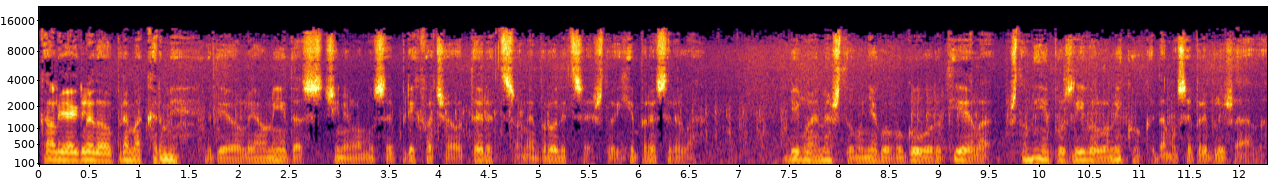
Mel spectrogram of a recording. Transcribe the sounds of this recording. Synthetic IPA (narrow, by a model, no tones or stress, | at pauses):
kalijaɡle̞d̪aopɾe̞makr̩mi | ɡd̪ʲjeoleonid̪ast͡ʃinilo̞̰muse̞pɾixʋat͡ɕa̰ot̪e̞ɾe̞t̪sone̞̰bɾo̞d̪it̪se̞̰ʃt̪o̞̰jḭxje̞pɾʔe̞sɾḛla̰ | biːlo̞je̞ne̞ʃt̪o̞uɲe̞ɡo̞ʋuɡo̞ʋoɾut̪je̞ːlʔa̰ | ʃt̪o̞nije̞po̞ziːʋalonikʰo̞ɡd̪amuse̞pɾibliʒa̰ːʋa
